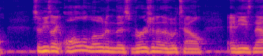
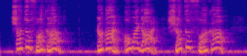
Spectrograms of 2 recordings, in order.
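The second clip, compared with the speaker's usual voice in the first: higher-pitched, bored parody of a flat delivery; unenthusiastic mock line reading; 9 semitones higher than usual. Mocking [name]'s viral rant, unenthusiastic and higher. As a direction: imitate a lazy first-take read, half laughing. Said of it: "in the most unenthusiastic tone ever".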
